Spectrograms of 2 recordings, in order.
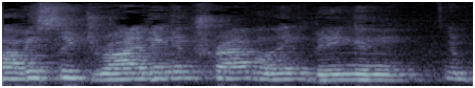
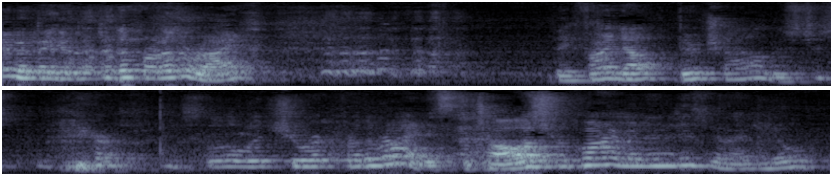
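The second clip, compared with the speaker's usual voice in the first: ordinary talk, nothing marked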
